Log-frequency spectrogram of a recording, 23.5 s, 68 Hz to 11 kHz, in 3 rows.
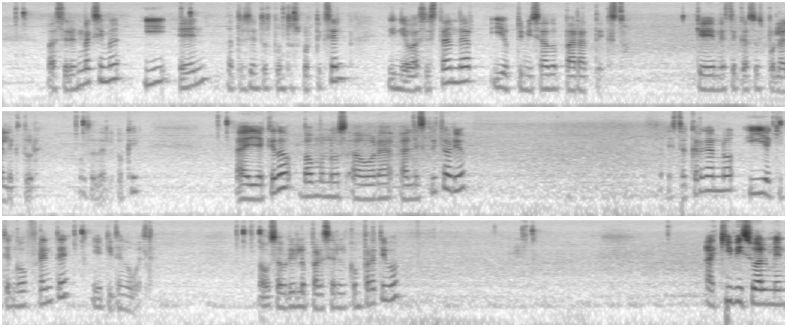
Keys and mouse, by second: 0.1 click, 1.8 click, 2.8 click, 8.6 click, 10.0 click, 11.9 click, 15.5 click, 16.4 click, 18.0 click, 18.2 click, 20.9 click, 22.3 click.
